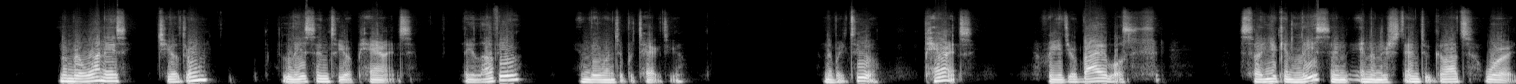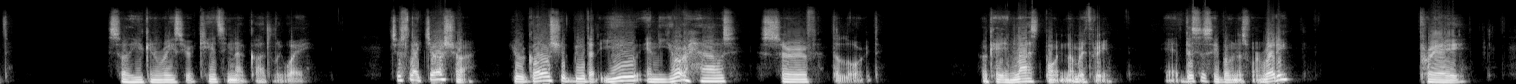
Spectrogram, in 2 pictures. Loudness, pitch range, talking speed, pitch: -8 LUFS, 110-145 Hz, 140 wpm, 120 Hz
